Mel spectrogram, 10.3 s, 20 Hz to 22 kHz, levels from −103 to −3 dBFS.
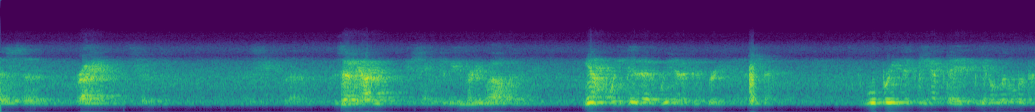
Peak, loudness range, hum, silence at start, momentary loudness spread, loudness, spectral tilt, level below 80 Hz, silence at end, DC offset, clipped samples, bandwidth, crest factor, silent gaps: -2 dBFS; 3 LU; none; 0 s; 21 LU; -22 LUFS; -6 dB/octave; -86 dBFS; 0 s; under 0.1%; under 0.1%; 4.4 kHz; 22 dB; none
